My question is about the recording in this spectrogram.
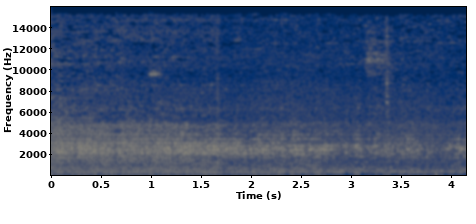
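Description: Steady hissing factory-floor noise beside a sintering furnace in a powder-metal parts plant, with a couple of faint clinks; it eases slightly toward the end.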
